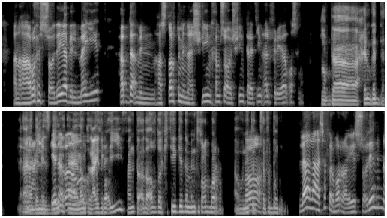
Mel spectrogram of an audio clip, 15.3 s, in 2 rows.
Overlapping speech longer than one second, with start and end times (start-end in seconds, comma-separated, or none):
8.1-9.5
